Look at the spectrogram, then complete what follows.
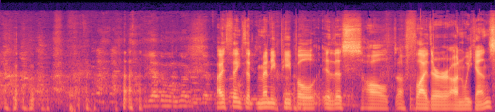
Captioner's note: laughter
